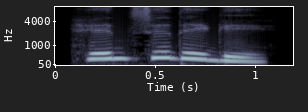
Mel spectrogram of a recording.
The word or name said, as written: ಹಜ್ಜೆದೆಗೆ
